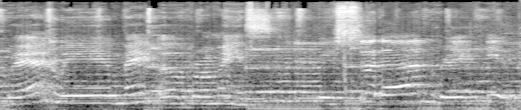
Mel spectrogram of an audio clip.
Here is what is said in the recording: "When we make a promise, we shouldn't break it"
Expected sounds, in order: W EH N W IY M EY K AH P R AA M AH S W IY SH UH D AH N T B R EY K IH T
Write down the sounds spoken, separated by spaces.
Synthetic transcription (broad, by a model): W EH N W IY M EY K AH P R AA M AH S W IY S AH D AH N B R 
